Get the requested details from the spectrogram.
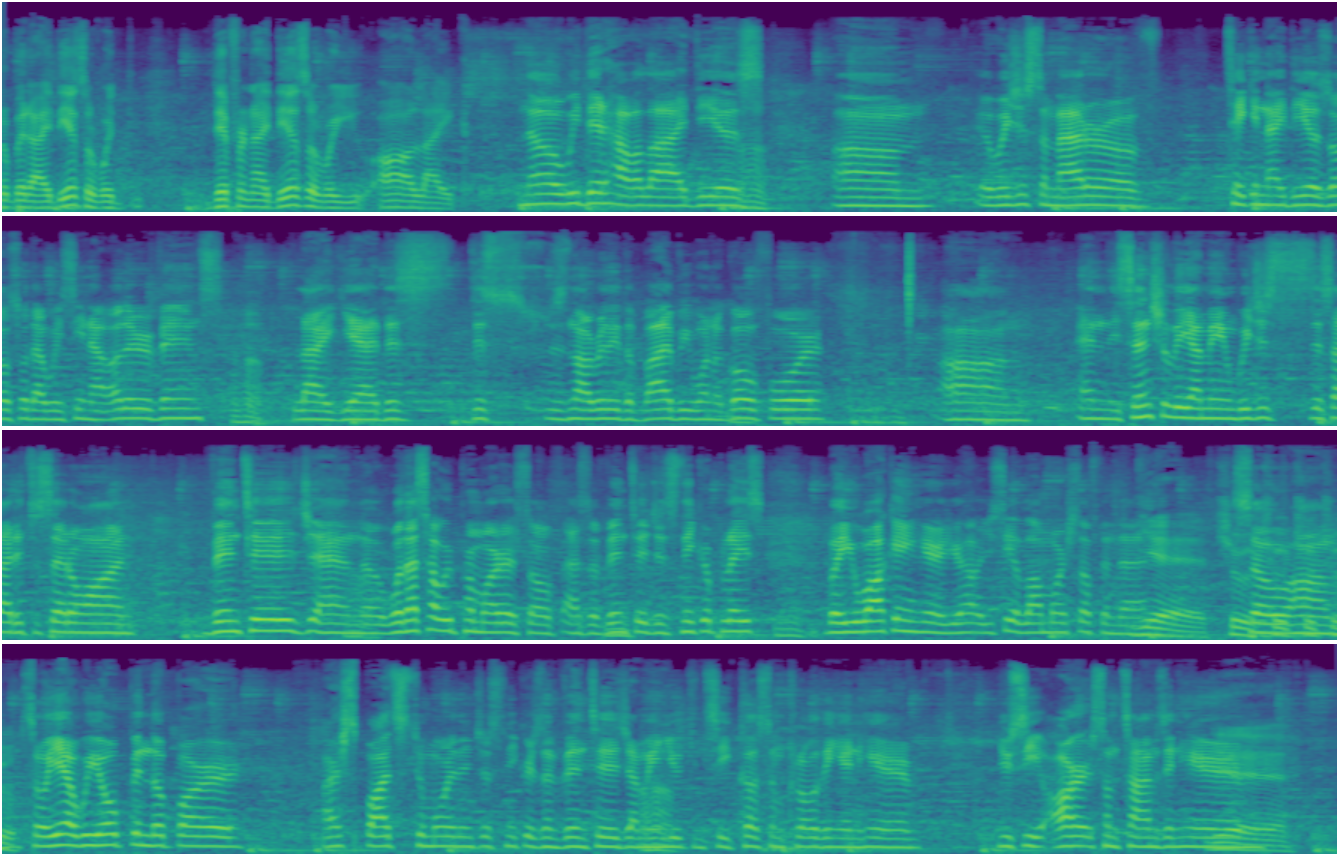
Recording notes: Live From 479 swapmeet in springdale ar.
